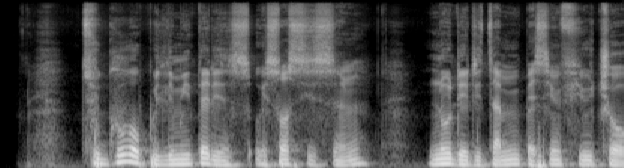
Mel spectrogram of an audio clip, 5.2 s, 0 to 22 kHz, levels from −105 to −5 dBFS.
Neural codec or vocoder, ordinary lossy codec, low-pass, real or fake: none; none; none; real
